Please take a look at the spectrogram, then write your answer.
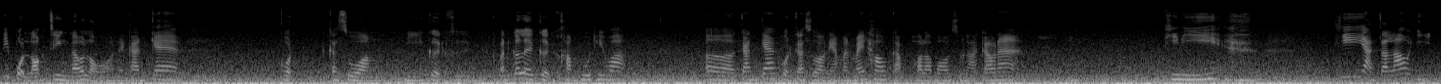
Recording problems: wind noise on the microphone; heavy; 6 dB below the speech

